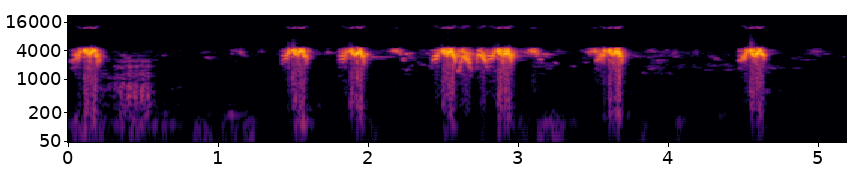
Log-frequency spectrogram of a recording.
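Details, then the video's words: Spanish sparrows around a black stork nest in the Tajo Internacional area of Spain, where they build ball-shaped nests within the stork nest: loud, harsh, high chirps given singly and in quick pairs, roughly once a second, in otherwise quiet surroundings. "hiszpańskie wróbelki"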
